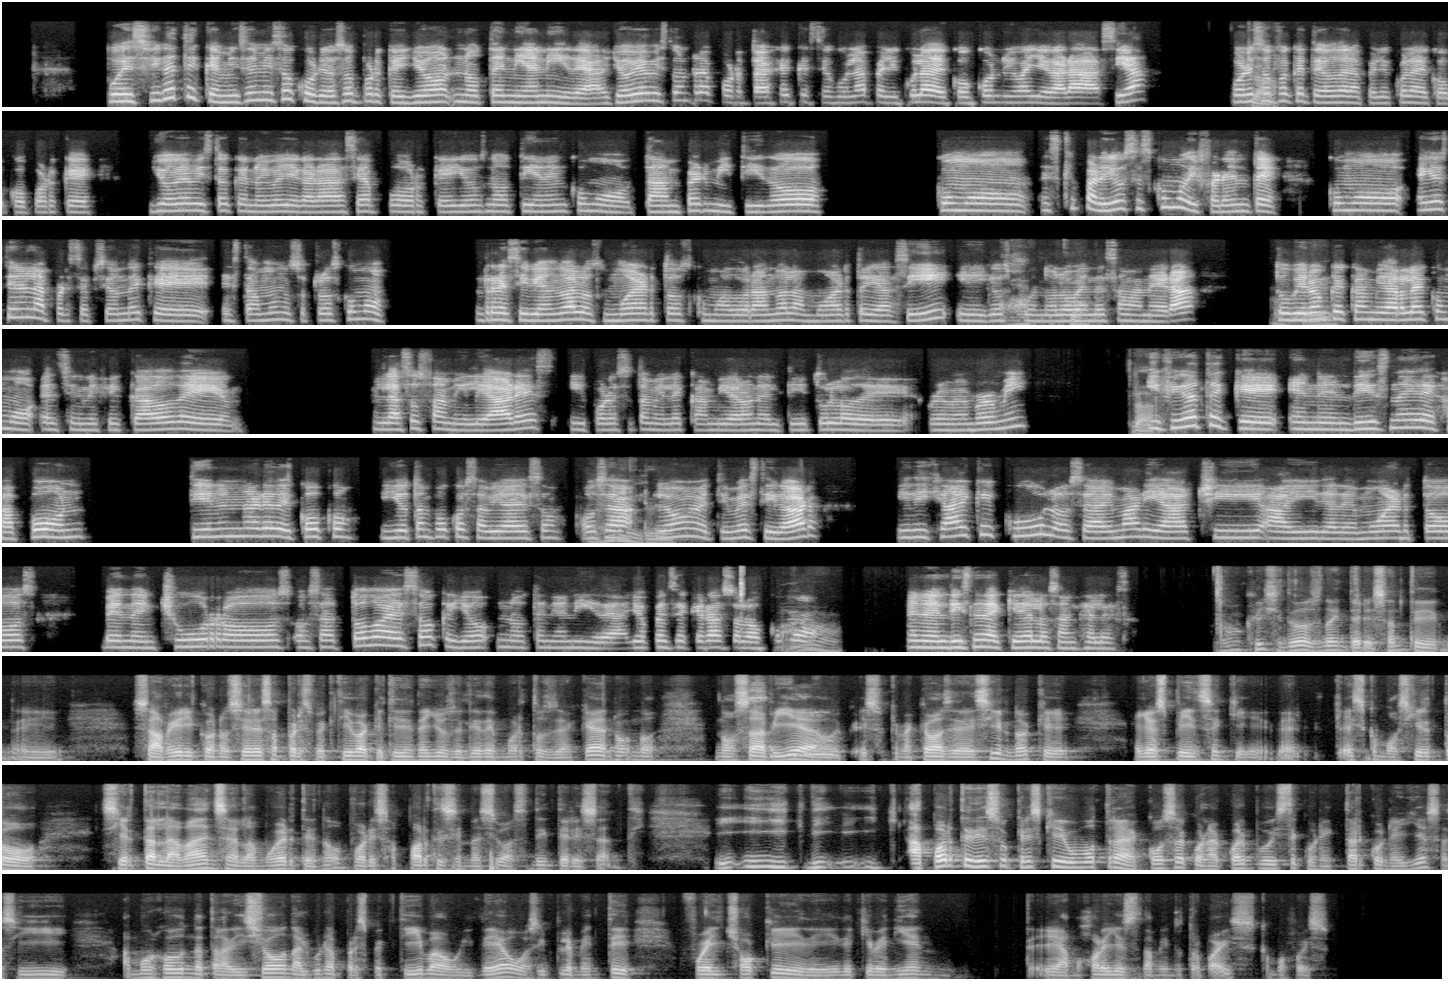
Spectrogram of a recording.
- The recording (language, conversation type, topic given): Spanish, podcast, ¿Cómo rompes el hielo con desconocidos que podrían convertirse en amigos?
- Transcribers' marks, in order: other background noise; surprised: "Guau"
